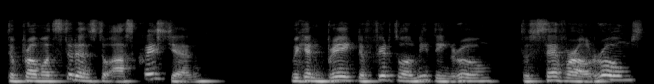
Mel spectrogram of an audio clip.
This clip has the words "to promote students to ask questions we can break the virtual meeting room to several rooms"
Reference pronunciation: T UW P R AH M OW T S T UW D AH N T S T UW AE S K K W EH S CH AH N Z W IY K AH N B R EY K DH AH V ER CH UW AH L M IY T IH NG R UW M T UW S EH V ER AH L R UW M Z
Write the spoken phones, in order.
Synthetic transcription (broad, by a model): T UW P R AH M OW T S T UW D AH N T S T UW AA S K K W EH S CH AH N W IY K AH N B R EY K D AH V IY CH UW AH L M IY T IH NG R UW M T UW S EH V ER AH L R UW M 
